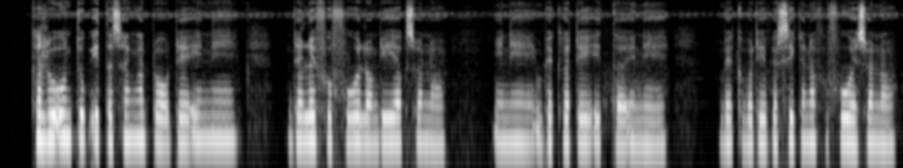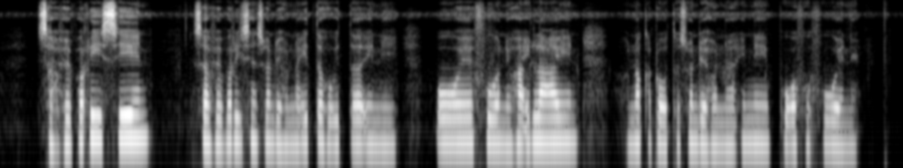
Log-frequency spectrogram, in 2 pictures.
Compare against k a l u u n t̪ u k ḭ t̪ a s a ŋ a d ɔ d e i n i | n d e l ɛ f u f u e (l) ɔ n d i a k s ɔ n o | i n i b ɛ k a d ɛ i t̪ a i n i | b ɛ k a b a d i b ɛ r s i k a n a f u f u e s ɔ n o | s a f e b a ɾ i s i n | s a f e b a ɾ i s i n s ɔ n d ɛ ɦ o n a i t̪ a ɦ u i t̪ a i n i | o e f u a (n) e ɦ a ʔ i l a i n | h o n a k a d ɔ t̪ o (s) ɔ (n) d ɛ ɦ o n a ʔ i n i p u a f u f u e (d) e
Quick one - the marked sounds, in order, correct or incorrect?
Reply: correct, correct, correct, correct, incorrect: n

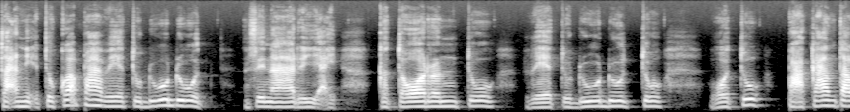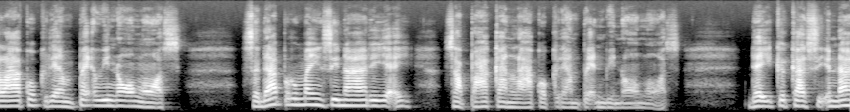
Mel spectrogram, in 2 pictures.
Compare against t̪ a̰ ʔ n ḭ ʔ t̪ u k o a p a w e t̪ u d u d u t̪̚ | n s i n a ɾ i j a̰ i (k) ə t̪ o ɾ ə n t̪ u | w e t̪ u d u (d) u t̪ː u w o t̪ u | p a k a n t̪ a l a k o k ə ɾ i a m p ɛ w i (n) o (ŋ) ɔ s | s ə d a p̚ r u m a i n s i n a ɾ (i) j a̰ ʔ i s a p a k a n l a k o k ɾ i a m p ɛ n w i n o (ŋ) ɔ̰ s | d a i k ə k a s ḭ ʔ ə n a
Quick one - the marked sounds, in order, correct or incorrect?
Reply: correct, correct, correct, correct, correct, correct

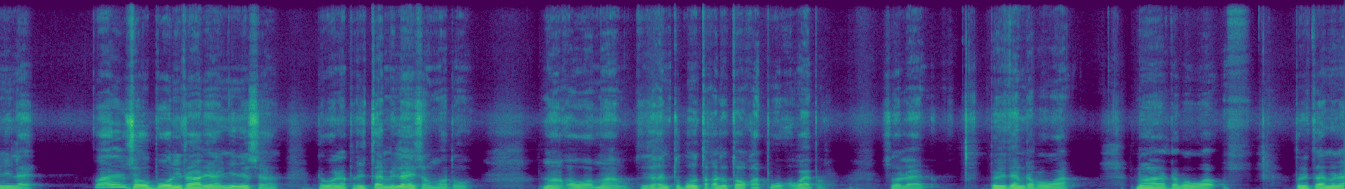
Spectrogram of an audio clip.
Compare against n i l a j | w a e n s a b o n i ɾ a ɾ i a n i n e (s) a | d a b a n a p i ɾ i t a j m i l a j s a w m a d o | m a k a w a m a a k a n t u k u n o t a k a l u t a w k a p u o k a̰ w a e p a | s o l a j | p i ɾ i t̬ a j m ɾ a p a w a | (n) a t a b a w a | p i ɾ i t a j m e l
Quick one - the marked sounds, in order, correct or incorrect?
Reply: correct, incorrect: m

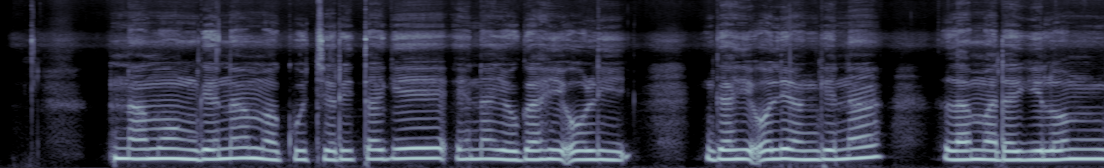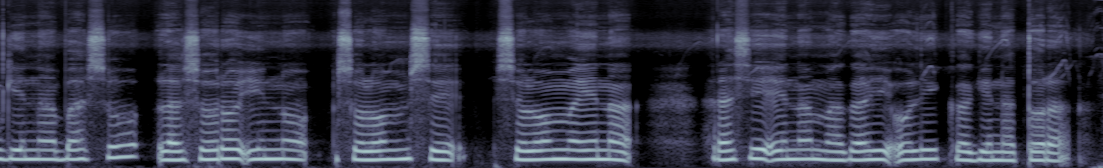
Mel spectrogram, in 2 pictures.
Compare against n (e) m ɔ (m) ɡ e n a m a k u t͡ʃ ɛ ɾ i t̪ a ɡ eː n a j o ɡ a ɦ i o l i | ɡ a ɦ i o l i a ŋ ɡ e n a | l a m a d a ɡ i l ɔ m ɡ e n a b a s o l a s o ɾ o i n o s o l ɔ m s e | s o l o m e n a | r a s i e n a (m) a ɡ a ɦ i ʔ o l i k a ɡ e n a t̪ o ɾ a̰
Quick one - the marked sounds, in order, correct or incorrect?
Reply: incorrect: a, incorrect: ŋ, correct

